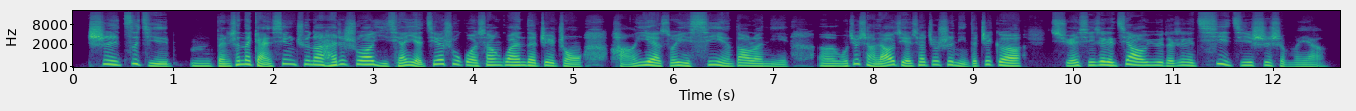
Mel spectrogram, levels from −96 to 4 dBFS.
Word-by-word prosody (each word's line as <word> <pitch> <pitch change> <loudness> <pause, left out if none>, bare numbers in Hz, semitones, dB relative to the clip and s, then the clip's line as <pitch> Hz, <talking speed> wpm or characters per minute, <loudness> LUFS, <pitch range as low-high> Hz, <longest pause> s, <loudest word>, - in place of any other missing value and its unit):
是 275 -4 +1
自 315 +8 -1
己， 160 -8 -1 0.2
嗯， 170 -2 -4
本 160 -1 +1
身 255 - 0
的 275 - +4
感 150 -7 +2
兴 295 - -4
趣 275 +2 -4
呢？ 245 -2 +2
还 215 +3 +2
是 280 - -2
说 265 0 +4
以 175 -8 -2
前 185 +7 +1
也 180 -9 +3
接 290 - +2
触 280 -3 -5
过 205 -4 +2
相 220 +3 -1
关 215 -1 +3
的 200 -2 +4
这 195 +2 +1
种 145 -5 -2 0.3
行 150 +5 -5
业， 215 -4 +5
所 195 +4 -2
以 185 -3 +3
吸 245 +9 -3
引 175 -8 0
到 190 -2 +1
了 170 -1 0
你？ 140 -5 -7 0.3
嗯， 165 -1 -2
我 165 - -1
就 310 - -3
想 210 - -2
了 215 +9 +4
解 185 -7 +2
一 - - -1
下， 225 +5 -2
就 250 +3 -5
是 240 0 -2
你 165 -8 -3
的 165 - -3
这 260 +8 -3
个 190 -6 +4 0.3
学 190 +2 -1
习 215 +3 -3
这 235 0 +3
个 215 - +5
教 225 -2 +3
育 210 -1 -1
的 175 -2 -1
这 210 +4 -4
个 195 - 0
契 285 - -2
机 205 +2 -3
是 205 0 -2
什 160 -4 -5
么 135 +1 -9
呀？ 135 +1 -7
200 Hz, 300 characters per minute, -20 LUFS, 170-230 Hz, 0.3 s, 业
